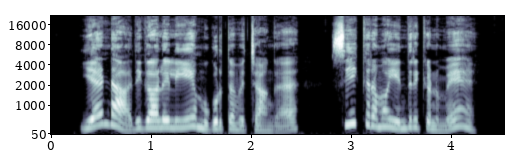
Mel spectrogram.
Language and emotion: Tamil, sad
